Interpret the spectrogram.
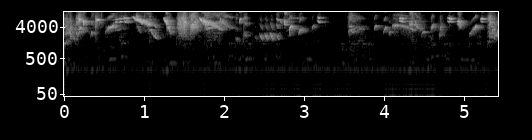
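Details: Goldfinch song of bright twittering phrases and a short buzzy trill mid-way, then a brief pause before chirping resumes, over a faint low hum.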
